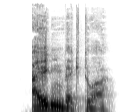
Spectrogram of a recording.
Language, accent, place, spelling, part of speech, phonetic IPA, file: German, Germany, Berlin, Eigenvektor, noun, [ˈaɪ̯ɡn̩ˌvɛktoːɐ̯], De-Eigenvektor.ogg
- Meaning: eigenvector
